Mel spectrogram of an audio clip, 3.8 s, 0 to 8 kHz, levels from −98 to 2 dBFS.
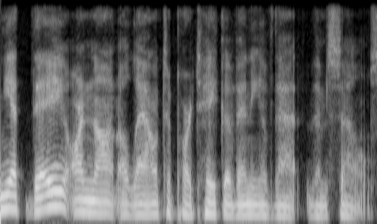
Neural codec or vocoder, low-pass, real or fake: codec, 16 kHz, 8 kbps, FreqCodec, smaller model; 7.2 kHz; fake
